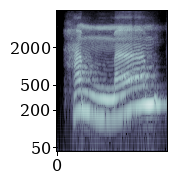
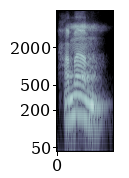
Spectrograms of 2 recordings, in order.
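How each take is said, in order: First: The m sound is long and doubled. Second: The m sound is short and single. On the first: It means bathroom. The speaker calls it right. "kamar mandi" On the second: It means pigeon. The speaker calls it wrong. "Kalau syaddahnya dihapus, jadi apa?"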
